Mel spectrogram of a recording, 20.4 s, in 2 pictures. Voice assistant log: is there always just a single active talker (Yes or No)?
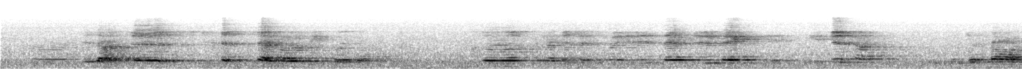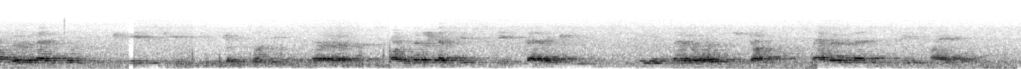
Yes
